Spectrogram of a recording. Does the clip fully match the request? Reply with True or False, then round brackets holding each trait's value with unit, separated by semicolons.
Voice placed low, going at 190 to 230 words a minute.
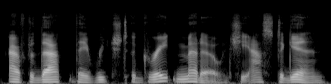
True (105 Hz; 200 wpm)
